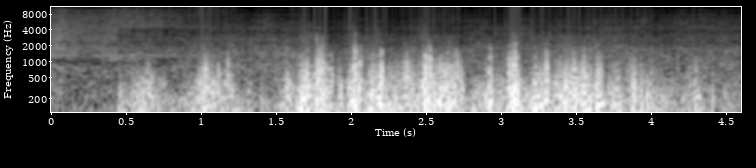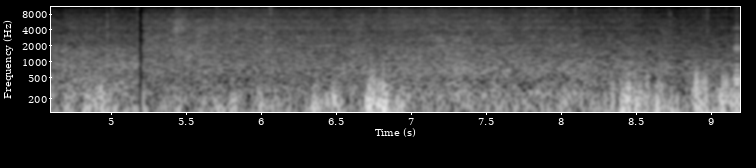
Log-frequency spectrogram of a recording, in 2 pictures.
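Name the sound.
strong wind on a beach by the ocean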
